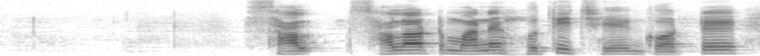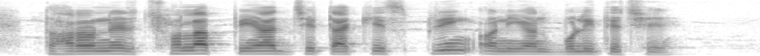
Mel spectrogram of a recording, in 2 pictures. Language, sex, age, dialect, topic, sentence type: Bengali, male, 18-24, Western, agriculture, statement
